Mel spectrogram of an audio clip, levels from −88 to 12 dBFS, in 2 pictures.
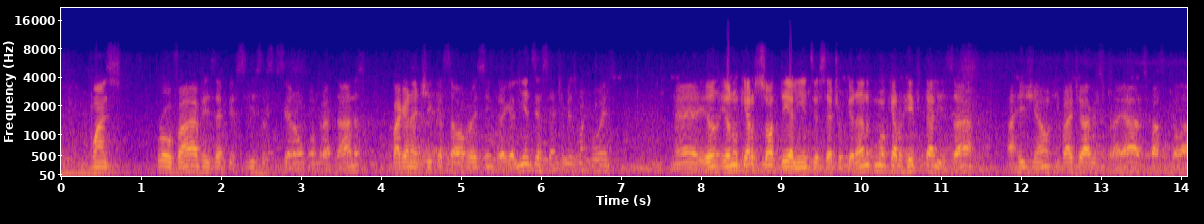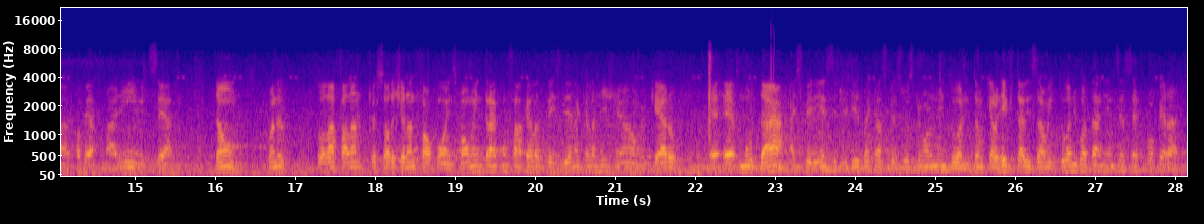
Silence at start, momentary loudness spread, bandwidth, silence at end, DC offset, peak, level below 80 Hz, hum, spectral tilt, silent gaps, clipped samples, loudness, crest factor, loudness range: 0 s; 11 LU; 7.8 kHz; 0 s; under 0.1%; 0 dBFS; -48 dBFS; none; -8 dB/octave; none; under 0.1%; -18 LUFS; 18 dB; 5 LU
